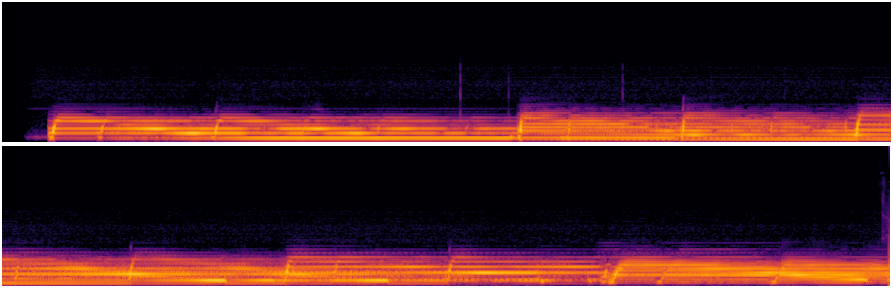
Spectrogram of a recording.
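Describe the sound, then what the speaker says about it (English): An electric bass plays slow, sustained notes through a Recovery Effects Phantom Operator and an Old Blood Noise Endeavors Dark Star, each note swelling with chorus and echo into a smooth, layered tone. "That sounds so good. That's a Recovery Effects Phantom Operator, a Old Blood Noise Endeavors Dark Star"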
